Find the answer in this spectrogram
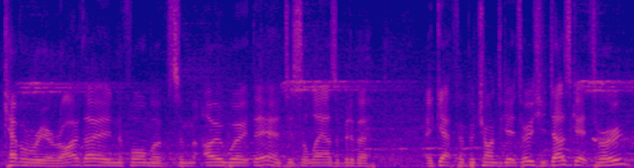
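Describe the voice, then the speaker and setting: Male play-by-play caller with a raised tone, long arena reverb behind loud venue noise. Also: fairly high pitch, fairly even intonation. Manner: brisk play-by-play, drops quiet and slow for injury stoppage. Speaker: roller derby commentator. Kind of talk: live sports commentary. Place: roller derby arena. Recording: echoey sports hall, loud crowd ambience.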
